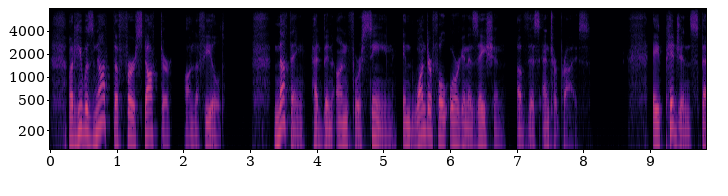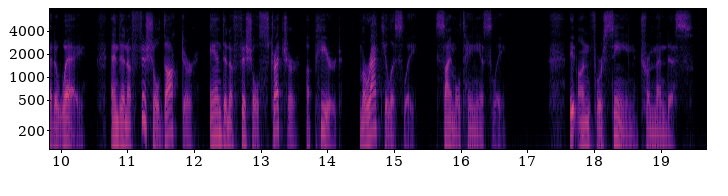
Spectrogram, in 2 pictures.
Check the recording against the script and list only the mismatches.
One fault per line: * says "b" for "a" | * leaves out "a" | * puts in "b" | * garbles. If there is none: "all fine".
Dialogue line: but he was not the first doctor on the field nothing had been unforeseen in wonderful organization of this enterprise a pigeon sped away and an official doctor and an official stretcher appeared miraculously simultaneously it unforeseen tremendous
all fine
